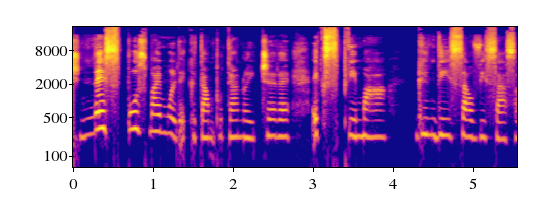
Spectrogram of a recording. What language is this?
Romanian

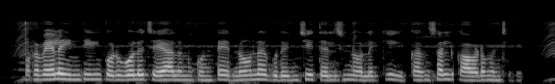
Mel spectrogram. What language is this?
Telugu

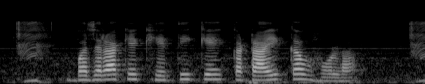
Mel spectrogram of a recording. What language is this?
Bhojpuri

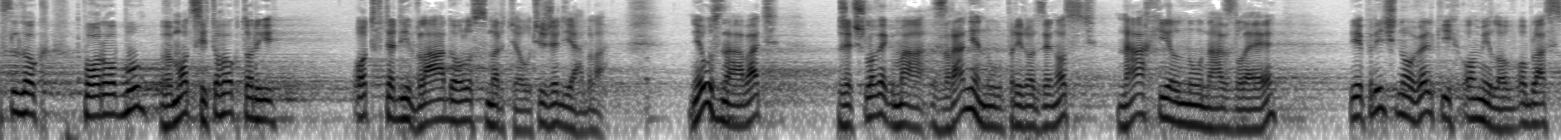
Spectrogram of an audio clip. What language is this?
Slovak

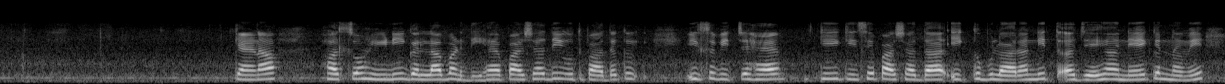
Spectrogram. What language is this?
Punjabi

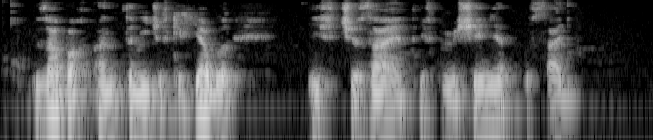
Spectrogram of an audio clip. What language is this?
Russian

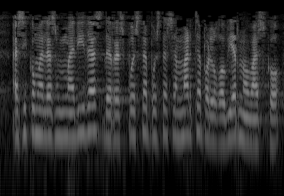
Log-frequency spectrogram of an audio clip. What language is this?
Spanish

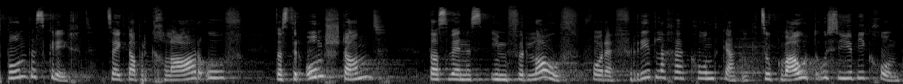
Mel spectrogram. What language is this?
Swiss German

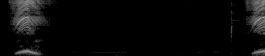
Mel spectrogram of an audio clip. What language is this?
Telugu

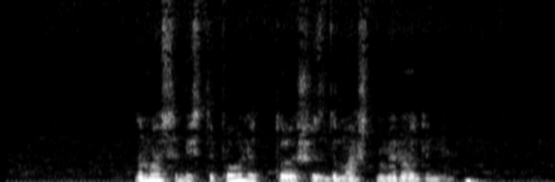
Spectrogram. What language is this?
Belarusian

